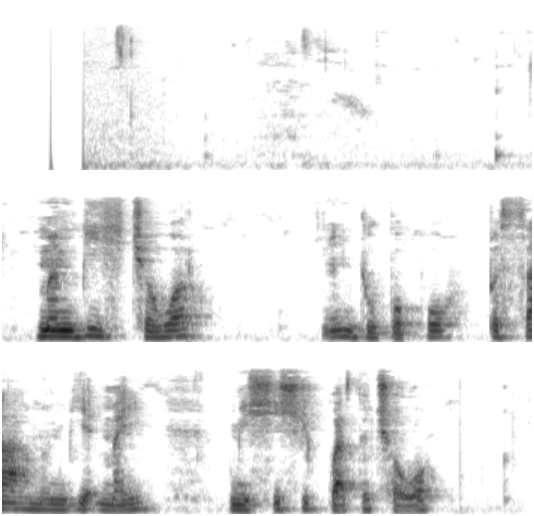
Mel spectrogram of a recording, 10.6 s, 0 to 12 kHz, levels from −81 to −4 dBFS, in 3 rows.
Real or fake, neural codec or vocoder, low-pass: real; none; 7.2 kHz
